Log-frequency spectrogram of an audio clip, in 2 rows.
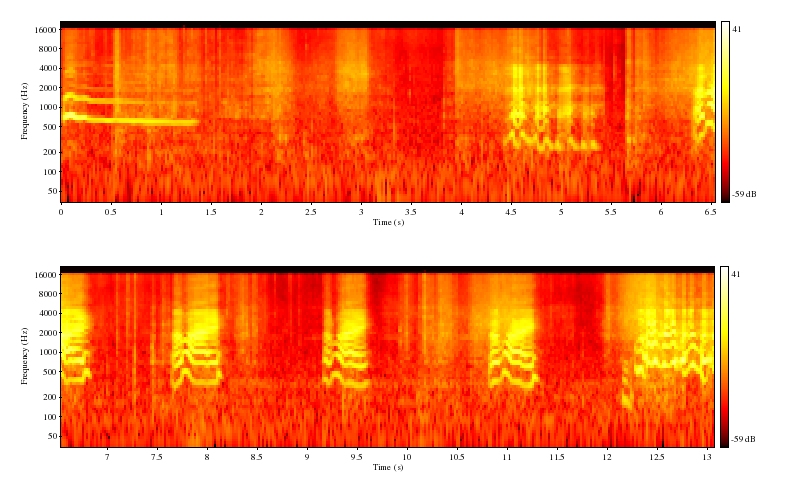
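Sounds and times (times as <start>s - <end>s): high-pitched held vocal sound: 0.0s - 1.4s.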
